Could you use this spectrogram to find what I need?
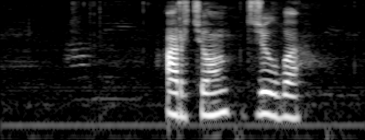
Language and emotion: Russian, neutral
